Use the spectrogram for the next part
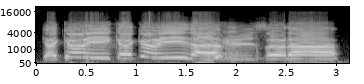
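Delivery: very high, slow silly voice; funny high voice. Pretend. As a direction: squeak it out slowly like a cartoon. Voix bizarre, très aiguë. (voix aiguë et ridicule)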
